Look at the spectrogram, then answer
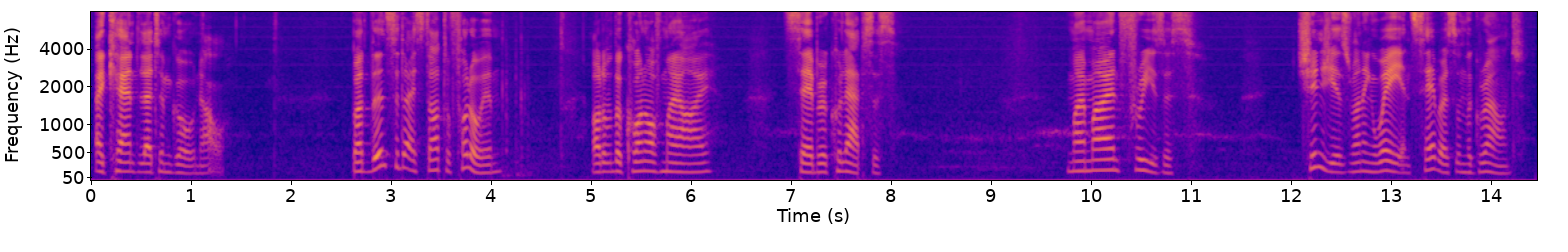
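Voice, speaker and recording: A man's voice: a little high, a little slow, long pauses, a bit bright, smooth. A man hosting a gaming channel, reading visual novel narration aloud.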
